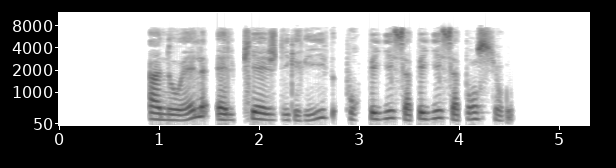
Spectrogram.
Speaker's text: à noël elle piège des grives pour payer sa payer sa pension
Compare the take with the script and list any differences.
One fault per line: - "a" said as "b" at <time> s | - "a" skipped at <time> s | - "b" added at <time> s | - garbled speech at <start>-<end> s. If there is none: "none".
none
